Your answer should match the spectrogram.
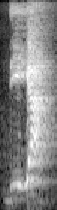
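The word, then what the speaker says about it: διά: medio en el griego significa dia con acento en la a y significa un conducto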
